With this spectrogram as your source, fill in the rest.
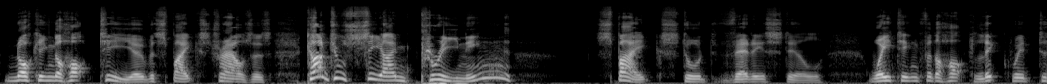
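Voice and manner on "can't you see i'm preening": high-pitched bratty complaint; indignant bawl, pitch well up. A narrator's reading. Preening brat scolds Spike, mildly bawling. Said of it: "bawled the big-haired brat".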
